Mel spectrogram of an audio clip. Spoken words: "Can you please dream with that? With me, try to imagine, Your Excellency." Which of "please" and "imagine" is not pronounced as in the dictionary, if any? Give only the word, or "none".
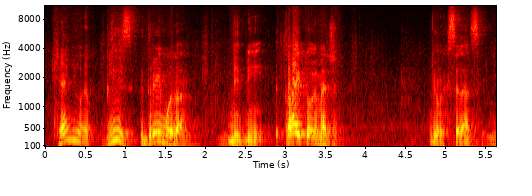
please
